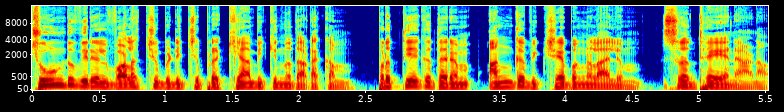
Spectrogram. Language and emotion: Malayalam, neutral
